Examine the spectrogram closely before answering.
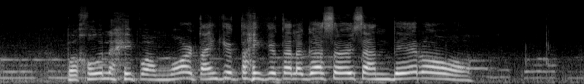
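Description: A middle-aged woman sings loudly and with feeling, close to a microphone.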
